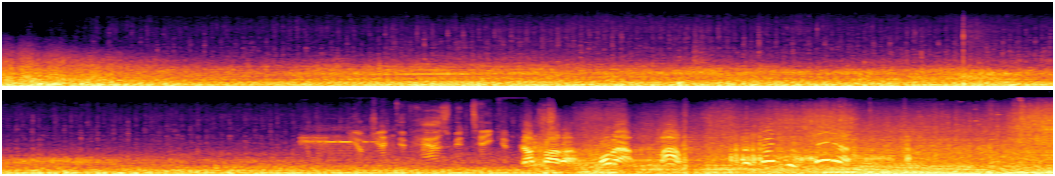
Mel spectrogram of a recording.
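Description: A tank engine rumbles steadily close by.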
